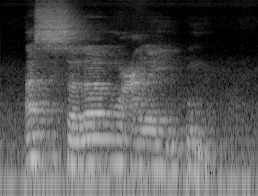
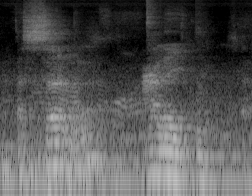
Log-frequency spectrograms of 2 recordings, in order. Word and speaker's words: Assalamualaikum: Kemudian ucapan salamnya juga harus jelas ya. Assalamualaikum. Karena ketika salah dalam pengucapannya, maka bisa jadi itu akan maknanya tidak baik ya. Seperti assalamualaikum ya. Assamu alaikum ya. Assam itu artinya adalah celaka. Celaka. Celaka untuk kalian.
